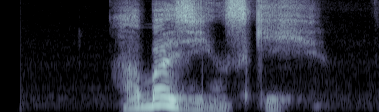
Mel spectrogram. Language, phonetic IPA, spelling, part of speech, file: Russian, [ɐbɐˈzʲinskʲɪj], абазинский, adjective / noun, Ru-абазинский.ogg
- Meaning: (adjective) Abaza (a people living in the northwest Caucasus); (noun) Abaza language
